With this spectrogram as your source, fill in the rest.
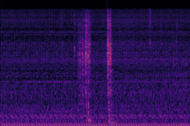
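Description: A plastic dashboard lid snaps shut.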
